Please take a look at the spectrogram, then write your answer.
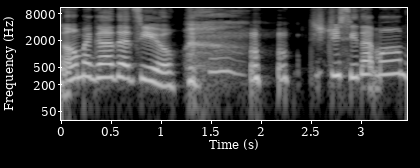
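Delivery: high-pitched giggly imitation of her laughing child; laughing through the words like a delighted teen; laughing retold kid. Imitating her oldest child bursting out laughing at a driver, high and giggly. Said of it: "totally busted out laughing, saying".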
